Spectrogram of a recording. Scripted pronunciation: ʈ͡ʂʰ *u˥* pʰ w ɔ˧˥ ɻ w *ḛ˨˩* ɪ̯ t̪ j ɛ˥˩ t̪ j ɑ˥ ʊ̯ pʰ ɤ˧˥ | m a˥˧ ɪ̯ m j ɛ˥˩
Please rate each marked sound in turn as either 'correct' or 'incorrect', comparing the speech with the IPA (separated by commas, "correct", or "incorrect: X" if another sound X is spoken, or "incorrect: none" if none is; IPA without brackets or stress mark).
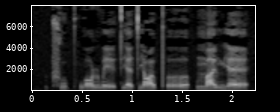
correct, correct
